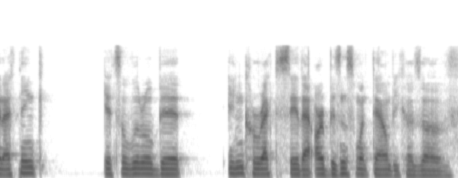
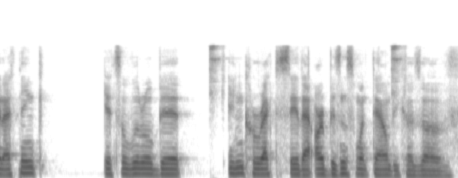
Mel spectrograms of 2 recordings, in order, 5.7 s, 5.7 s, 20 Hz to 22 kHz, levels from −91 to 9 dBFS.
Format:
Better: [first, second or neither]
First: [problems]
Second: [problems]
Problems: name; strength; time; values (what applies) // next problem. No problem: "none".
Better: first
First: none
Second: background sound (Tambourine); 17 dB below the speech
